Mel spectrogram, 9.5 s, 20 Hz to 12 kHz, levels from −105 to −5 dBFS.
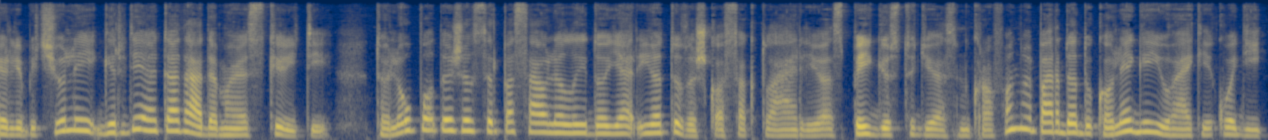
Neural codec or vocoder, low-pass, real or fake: codec, 24 kHz, 0.9 kbps, WavTokenizer, medium speech release version 2; 10.8 kHz; fake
